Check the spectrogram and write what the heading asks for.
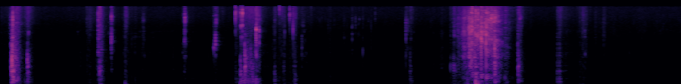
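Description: A person biting and chewing watermelon flesh in a few separate crunching bites, the longest and loudest about six seconds in.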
